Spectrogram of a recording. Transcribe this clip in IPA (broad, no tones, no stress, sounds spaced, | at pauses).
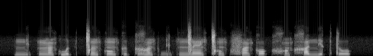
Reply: mʲ ɛ k ŋ ã k w ə k ǀ ə̃ k õ k ə k ʁ ə̃ k bʲ ə k ŋ͡ǀ ɛ̃ ǀʰ õ k f ã k ɔ k χ ɔ̃ k χ a mʲ a k t o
